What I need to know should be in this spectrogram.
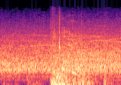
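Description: A body slams heavily onto a wrestling ring mat.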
